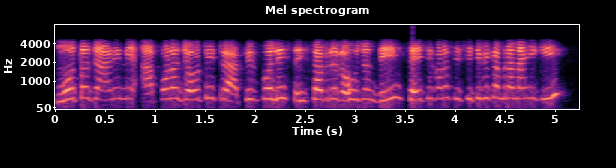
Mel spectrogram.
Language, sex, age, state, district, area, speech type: Odia, female, 30-45, Odisha, Sambalpur, rural, conversation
